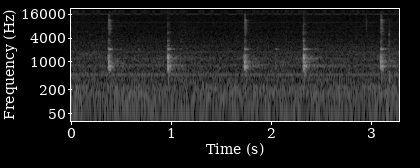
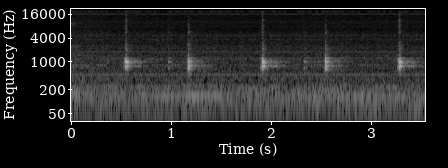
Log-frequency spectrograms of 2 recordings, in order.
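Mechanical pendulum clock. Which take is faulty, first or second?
first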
